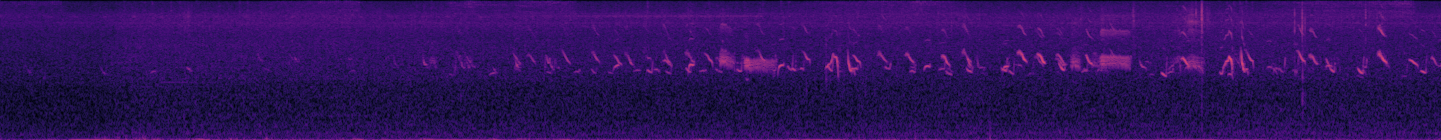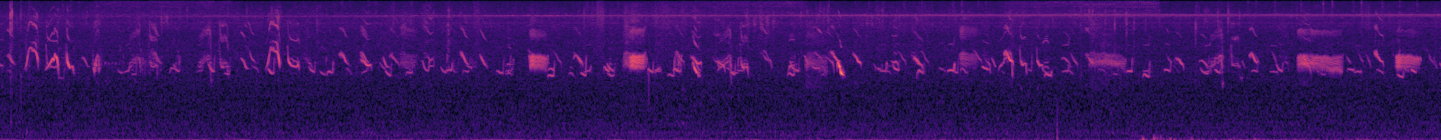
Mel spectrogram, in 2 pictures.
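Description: A flock of young chickens peeping and cheeping continuously, many short high chirps overlapping, starting about four seconds in. A steady low rumble runs underneath.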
